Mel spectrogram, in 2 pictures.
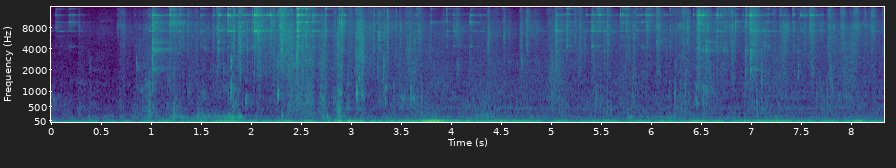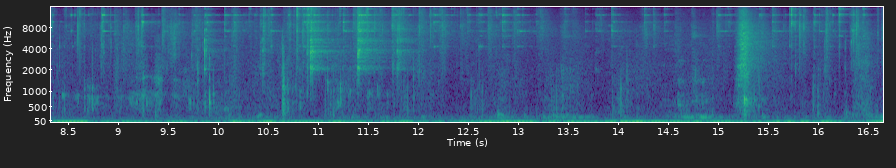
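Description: A dog chewing a rubber toy and then walking about, its claws clicking irregularly on a concrete floor.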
